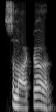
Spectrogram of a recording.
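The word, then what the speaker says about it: slaughter: है ठीक है ना क्योंकि टी से पहले यू जीी एच साइलेंट है और टी को हम क्या पढ़ेंगे ट और ई आर को क्या पढ़ेंगे र स्लाटर क्या कहते हैं इसको स्लटर सो स्लटर होता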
